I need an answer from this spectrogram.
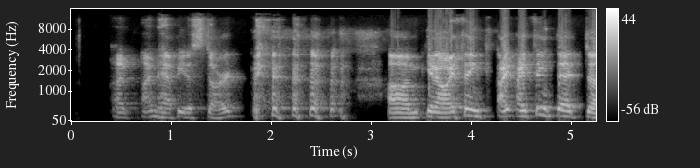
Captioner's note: laughing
